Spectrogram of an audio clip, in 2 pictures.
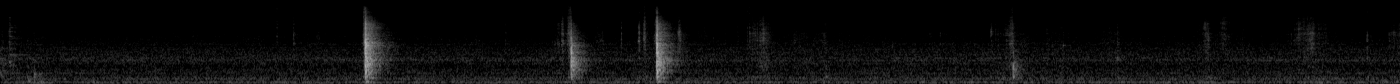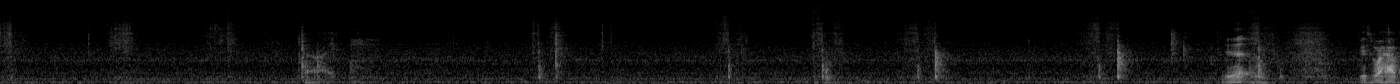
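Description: Chef's knife cutting an onion on a plastic cutting board: separate, irregular knocks of the blade hitting the board. The loudest come about four and six seconds in, followed by lighter, scattered taps.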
